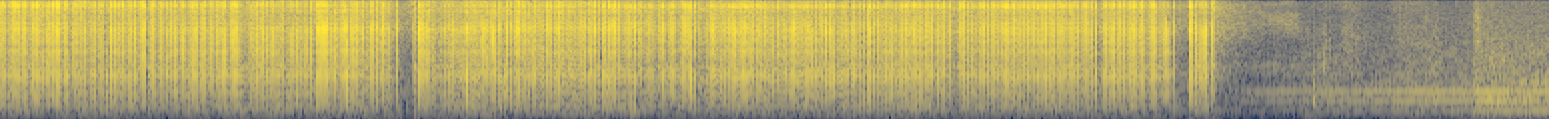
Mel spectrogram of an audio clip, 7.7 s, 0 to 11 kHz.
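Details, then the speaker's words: Lincoln 135 Plus MIG welder whose gas valve intermittently failed to pass gas, now after repair: a steady, even hiss of shielding gas for about six seconds, then a clean shutoff. Gas flow is normal; previously nothing was heard. "it's not like it's hard to hear hear it you can hear the gas go there before we could hear nothing"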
